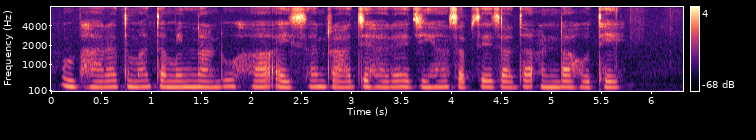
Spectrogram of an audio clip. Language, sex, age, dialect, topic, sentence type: Chhattisgarhi, female, 25-30, Western/Budati/Khatahi, agriculture, statement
